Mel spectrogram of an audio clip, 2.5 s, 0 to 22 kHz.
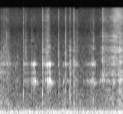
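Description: Near silence: faint room tone with a few light ticks of a 3D-printed PLA part being handled.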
